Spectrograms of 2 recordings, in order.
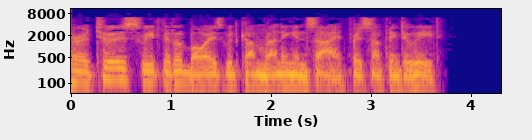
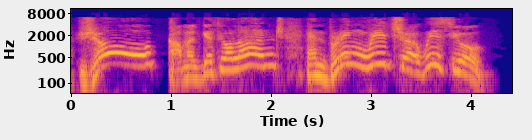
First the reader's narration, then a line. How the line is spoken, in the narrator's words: She would yell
